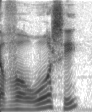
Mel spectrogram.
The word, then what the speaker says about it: Wołosi: dado que aunque se escriba Wołosi, se pronuncia Wołosi, la L tiene como una rayita.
